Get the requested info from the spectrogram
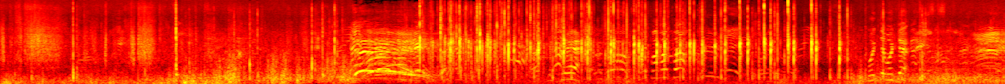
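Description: Soft tennis rally: a few sharp racket hits on the soft rubber ball, then rising-and-falling shouted calls from players and onlookers and a long run of hand-clapping.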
